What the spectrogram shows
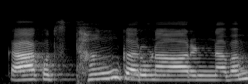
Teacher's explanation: Kakutsthang Karunarnavam because of Sandhi. Anuswara changes to Nga, the nasal of Kavarga.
